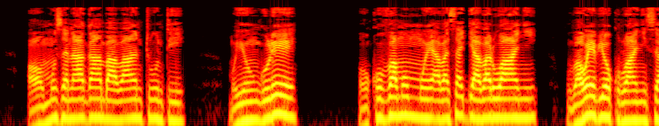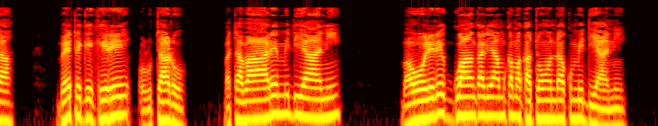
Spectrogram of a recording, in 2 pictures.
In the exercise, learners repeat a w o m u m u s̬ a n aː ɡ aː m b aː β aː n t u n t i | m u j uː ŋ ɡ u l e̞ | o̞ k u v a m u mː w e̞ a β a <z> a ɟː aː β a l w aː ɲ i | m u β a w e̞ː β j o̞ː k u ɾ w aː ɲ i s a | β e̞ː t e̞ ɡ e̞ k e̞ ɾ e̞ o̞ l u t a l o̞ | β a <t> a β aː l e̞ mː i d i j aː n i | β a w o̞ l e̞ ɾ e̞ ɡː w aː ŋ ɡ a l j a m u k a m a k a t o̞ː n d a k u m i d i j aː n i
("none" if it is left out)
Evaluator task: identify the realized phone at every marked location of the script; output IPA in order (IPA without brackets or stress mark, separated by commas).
s, t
